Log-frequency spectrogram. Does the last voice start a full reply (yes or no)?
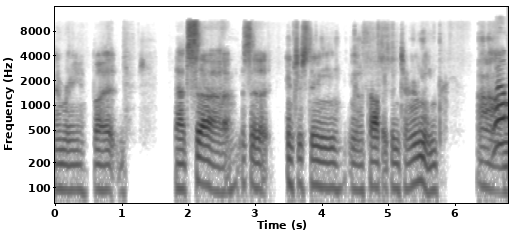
yes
